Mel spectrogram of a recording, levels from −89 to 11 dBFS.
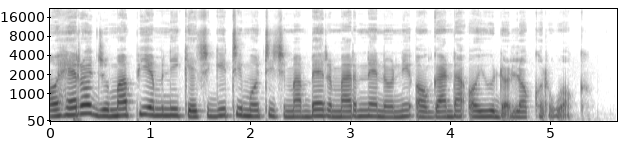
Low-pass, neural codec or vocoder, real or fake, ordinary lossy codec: none; none; real; none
